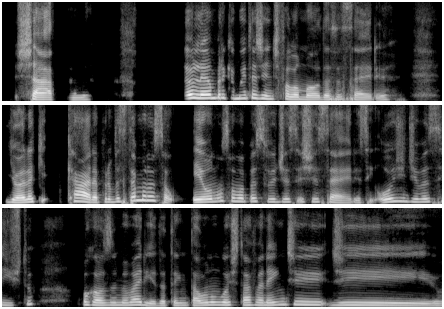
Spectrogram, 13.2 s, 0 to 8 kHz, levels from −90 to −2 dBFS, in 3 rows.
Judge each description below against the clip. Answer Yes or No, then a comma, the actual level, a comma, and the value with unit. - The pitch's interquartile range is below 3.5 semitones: No, average, 4.7 semitones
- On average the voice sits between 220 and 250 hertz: No, high, 205 Hz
